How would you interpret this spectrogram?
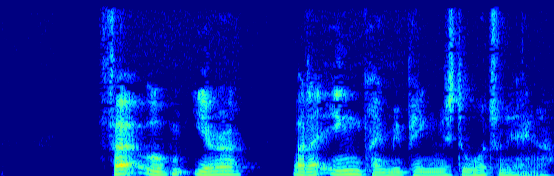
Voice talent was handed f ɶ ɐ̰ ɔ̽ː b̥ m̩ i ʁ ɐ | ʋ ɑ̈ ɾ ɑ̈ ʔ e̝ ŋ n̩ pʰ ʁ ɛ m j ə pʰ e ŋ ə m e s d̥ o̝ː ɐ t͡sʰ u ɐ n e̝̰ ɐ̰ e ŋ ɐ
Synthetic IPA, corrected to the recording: f ɶ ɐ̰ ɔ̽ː b̥ m̩ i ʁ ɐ | ʋ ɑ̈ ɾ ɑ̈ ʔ e̝ ŋ n̩ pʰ ʁ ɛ m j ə pʰ e ŋ ə m e s d̥ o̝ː ɐ t͡sʰ u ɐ n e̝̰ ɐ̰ e ŋ ɐ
